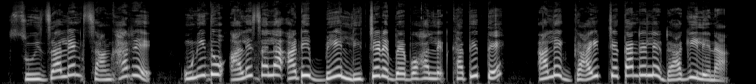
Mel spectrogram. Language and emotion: Santali, angry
